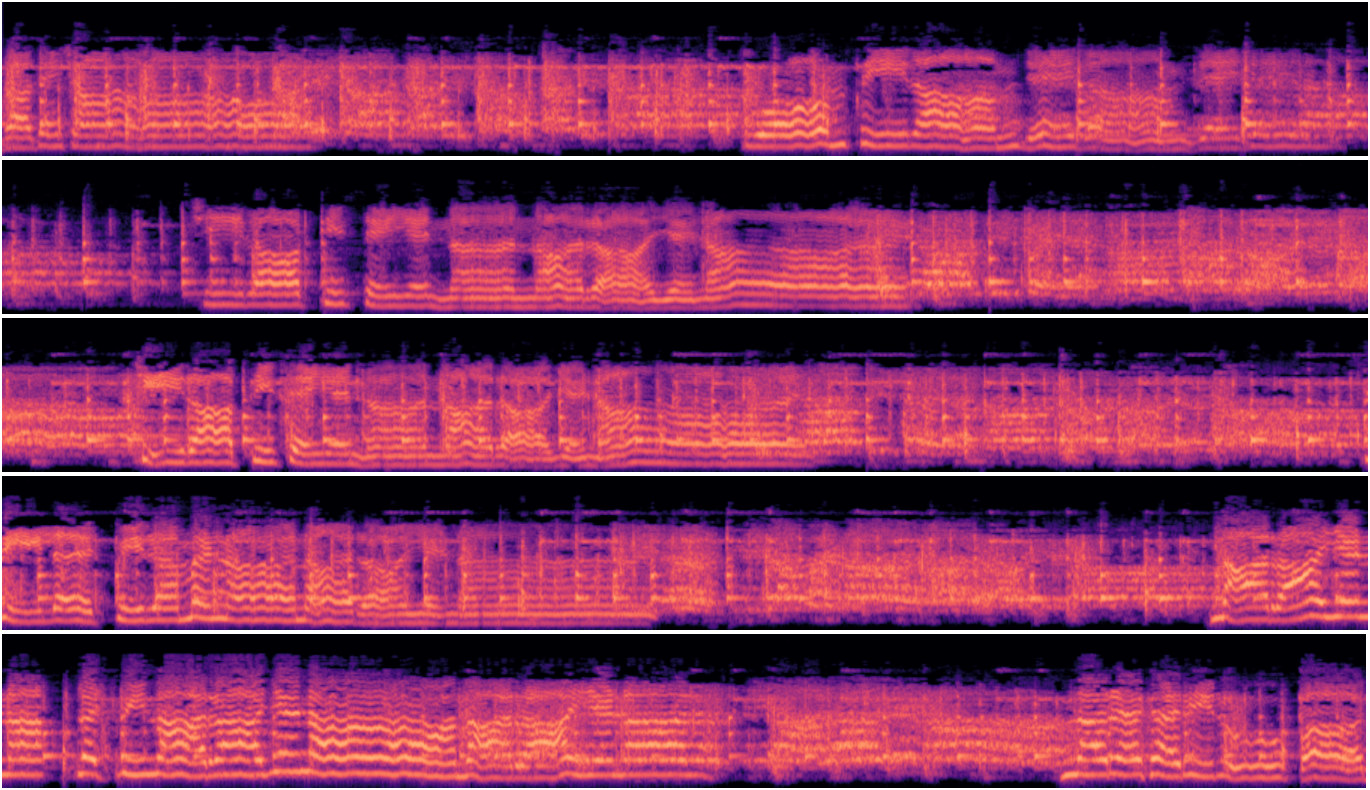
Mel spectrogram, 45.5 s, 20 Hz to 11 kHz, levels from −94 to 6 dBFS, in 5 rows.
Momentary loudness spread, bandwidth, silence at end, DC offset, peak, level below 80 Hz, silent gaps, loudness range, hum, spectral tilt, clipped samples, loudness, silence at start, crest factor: 9 LU; 6 kHz; 0 s; under 0.1%; -2 dBFS; -84 dBFS; none; 8 LU; none; -5 dB/octave; under 0.1%; -16 LUFS; 0 s; 14 dB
